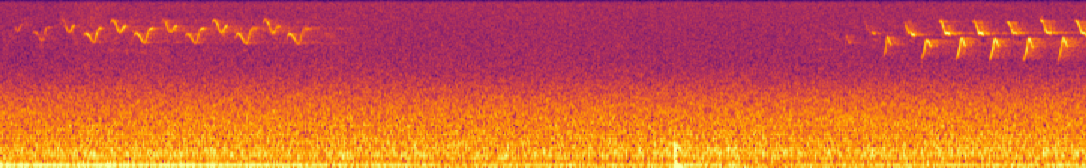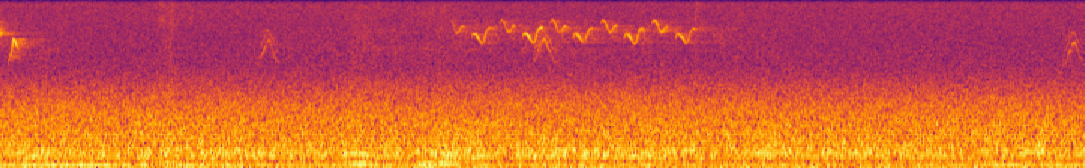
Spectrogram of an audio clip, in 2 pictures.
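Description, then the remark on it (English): A Nashville warbler sings three separate phrases of rapid, high, thin notes, spaced a few seconds apart, over a steady low rumble of background noise. “What's that sound? So it's Nashville warbler.”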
